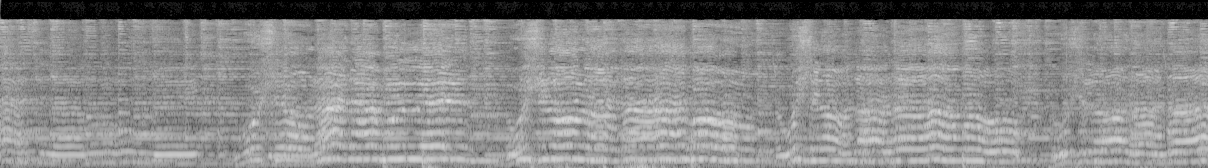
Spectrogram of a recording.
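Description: Bağlama (long-necked saz) being plucked while a man sings long, wavering, ornamented notes of an Arabic folk song.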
